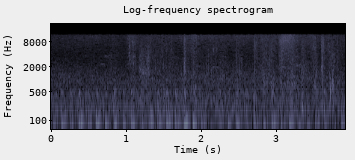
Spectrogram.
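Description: A rifle clatters as it is lowered from the shoulder.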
